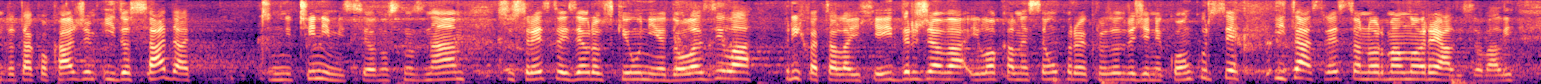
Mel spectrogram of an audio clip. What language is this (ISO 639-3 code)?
srp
